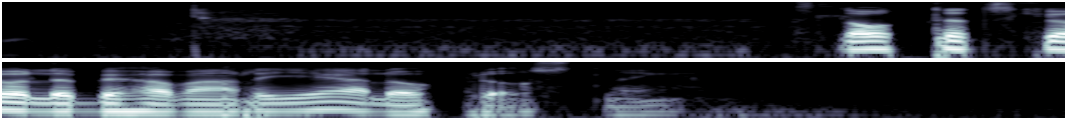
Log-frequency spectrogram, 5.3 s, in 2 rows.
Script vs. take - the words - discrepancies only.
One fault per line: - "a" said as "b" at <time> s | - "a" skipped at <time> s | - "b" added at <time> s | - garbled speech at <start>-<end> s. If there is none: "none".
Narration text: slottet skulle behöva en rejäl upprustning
none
